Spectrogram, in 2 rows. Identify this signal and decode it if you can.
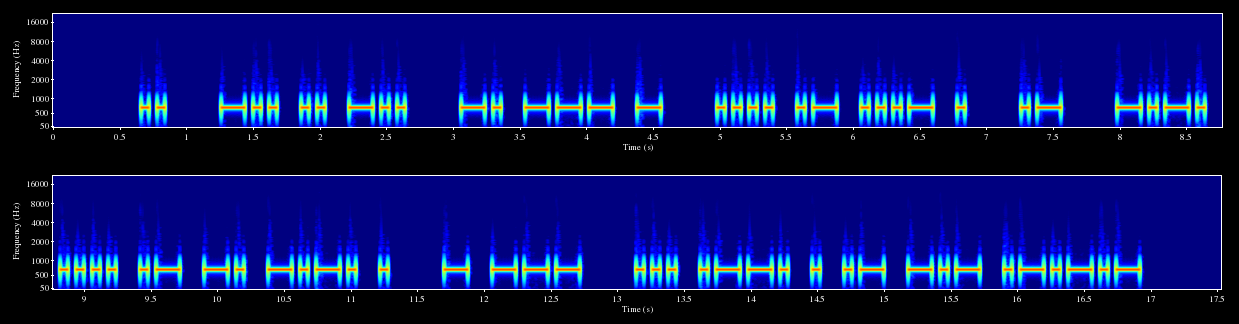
Morse code, heard as a keyed tone, about 21 wpm, 700 Hz. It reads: I DID NOT HAVE A CHANCE TO SPEAK.
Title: Sentences with 5-Word Phrases - 20wpm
